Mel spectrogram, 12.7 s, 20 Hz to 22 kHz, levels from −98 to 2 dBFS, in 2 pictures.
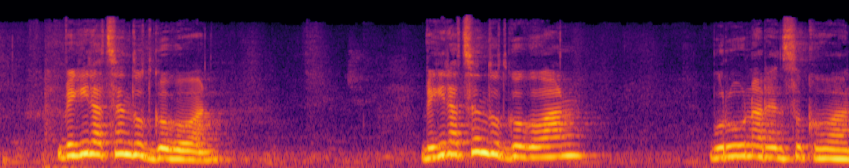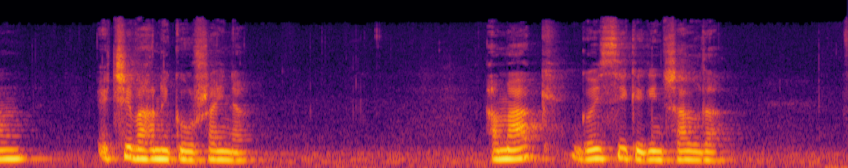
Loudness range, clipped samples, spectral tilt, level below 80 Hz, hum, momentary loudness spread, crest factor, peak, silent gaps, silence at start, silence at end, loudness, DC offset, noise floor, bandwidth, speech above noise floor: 3 LU; under 0.1%; -6.5 dB/octave; -50 dBFS; none; 14 LU; 16 dB; 0 dBFS; none; 0.05 s; 0.85 s; -14 LUFS; under 0.1%; -45 dBFS; 15 kHz; 33 dB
